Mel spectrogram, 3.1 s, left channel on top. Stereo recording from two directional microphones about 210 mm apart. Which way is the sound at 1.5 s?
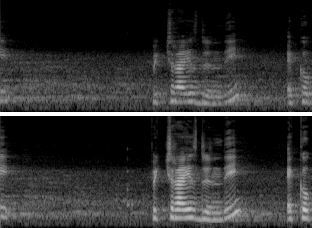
55° right (ahead or behind).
